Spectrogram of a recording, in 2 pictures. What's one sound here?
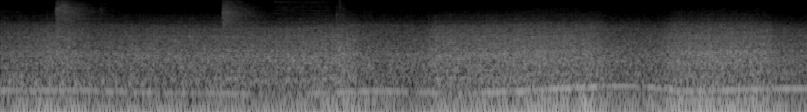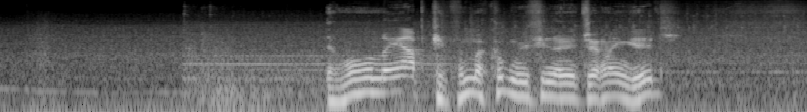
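A truck engine hums steadily as the truck rolls slowly forward.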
